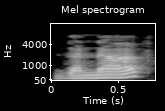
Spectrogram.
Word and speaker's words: ganab: Aquí, hurtar, del hebreo 1589, que es ganab, con acento en la segunda A, que es raíz primaria,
